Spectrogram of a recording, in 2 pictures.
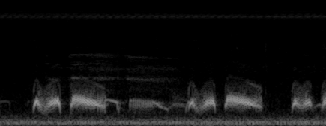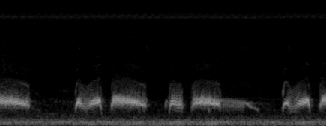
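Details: Spotted dove used as a trapping decoy, calling while wild birds fail to appear: repeated soft, hollow coos in paired and single bursts with brief gaps, steady low hum underneath, and a faint higher chirp early on.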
